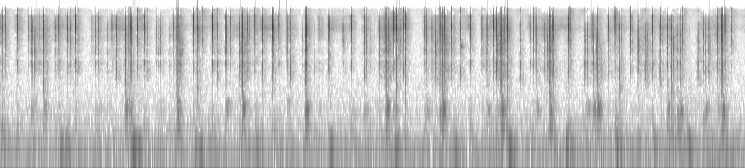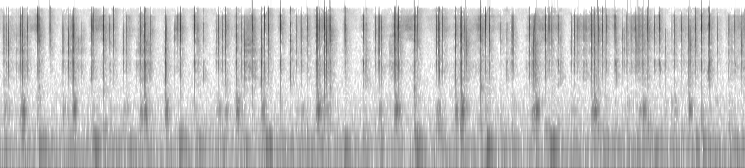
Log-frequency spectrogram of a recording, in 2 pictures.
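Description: Long nails tap the glass sides of a wax-filled glass candle jar with its wooden lid on, held in both hands. A rapid, continuous stream of quick, bright clicks with almost no ring, steady and soft throughout.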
